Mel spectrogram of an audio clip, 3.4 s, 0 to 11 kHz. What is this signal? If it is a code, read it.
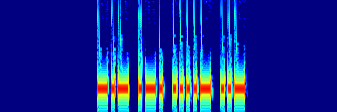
Morse code, heard as a keyed tone, about 35 wpm, 700 Hz. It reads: KR4U
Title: USA Call Signs - 4 Characters - 35wpm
